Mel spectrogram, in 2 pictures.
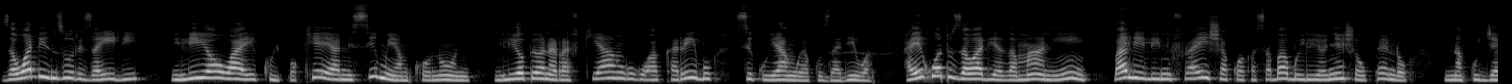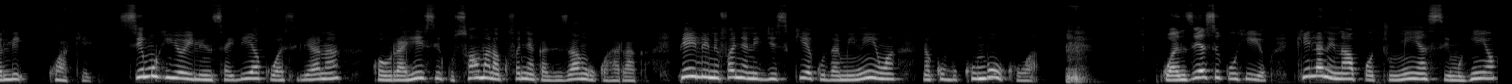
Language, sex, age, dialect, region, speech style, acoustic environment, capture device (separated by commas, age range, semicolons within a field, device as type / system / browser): Swahili, female, 25-34, Kenya - Nairobi Sheng-influenced, Kenya, happy, people talking, mobile / Linux / Chrome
